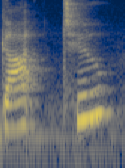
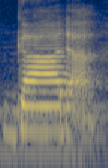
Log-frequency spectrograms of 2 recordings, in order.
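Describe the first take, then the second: First: The two words are said separately in full. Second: The two words are blended into one reduced word. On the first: "Instead of saying I've got to" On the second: "we can reduce these words together"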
